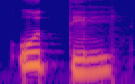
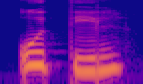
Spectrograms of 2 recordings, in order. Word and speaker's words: útil: And then we have útil, útil, which means useful. And again, it has 2 syllables. And we see the accent on the U, so we're going to stress that one, útil. Otherwise, it would have sounded like útil, útil. And again, it doesn't make sense.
